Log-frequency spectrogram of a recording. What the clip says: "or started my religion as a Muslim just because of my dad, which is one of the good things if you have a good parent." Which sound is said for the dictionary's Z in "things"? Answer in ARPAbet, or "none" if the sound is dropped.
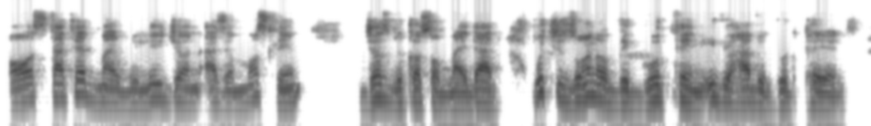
none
